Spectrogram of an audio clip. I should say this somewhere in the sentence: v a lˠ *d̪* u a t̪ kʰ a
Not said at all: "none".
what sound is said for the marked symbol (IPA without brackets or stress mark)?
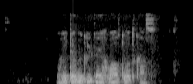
t̪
